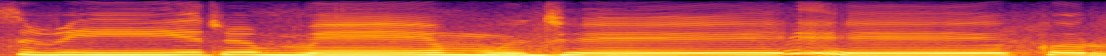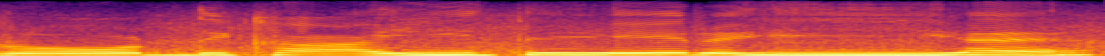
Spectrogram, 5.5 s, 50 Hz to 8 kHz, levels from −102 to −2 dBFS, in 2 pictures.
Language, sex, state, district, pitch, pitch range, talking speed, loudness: Hindi, female, Madhya Pradesh, Katni, 270 Hz, 255-285 Hz, 100 wpm, -8 LUFS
